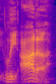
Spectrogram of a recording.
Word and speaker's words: Liotta: saying ray liotta wrong it's not a long o there's two t's because it's ray liada not that it makes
